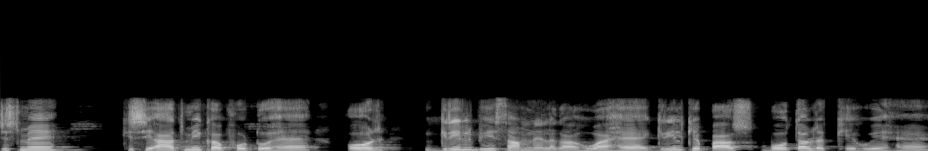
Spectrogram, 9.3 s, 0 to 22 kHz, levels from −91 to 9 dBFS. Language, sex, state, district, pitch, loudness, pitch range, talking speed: Hindi, male, Bihar, Jahanabad, 180 Hz, -19 LUFS, 155-210 Hz, 130 wpm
